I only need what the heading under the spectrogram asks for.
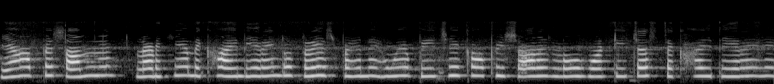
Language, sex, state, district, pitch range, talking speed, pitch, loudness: Hindi, female, Uttar Pradesh, Jyotiba Phule Nagar, 375-405 Hz, 160 wpm, 390 Hz, -16 LUFS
